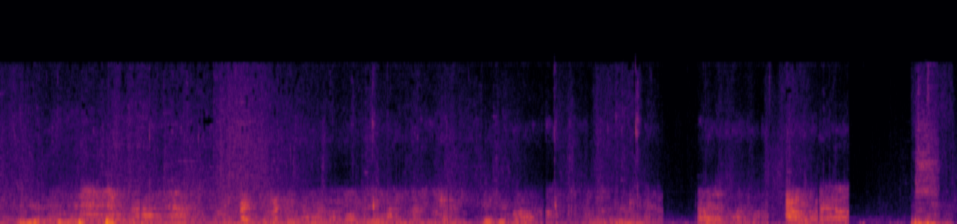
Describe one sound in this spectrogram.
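Magic spells and weapon hits clash in a video game battle.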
